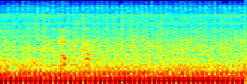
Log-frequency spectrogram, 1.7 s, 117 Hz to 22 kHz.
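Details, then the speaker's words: SR20 four-cylinder in a 180SX bought as "blown up", first start after reassembly, cold, not revved, smelling of fuel: steady even idle with smooth low pulse, no misses or knocks; runs good, normal idle. "It runs good. There was no 2 tanks or anything."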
